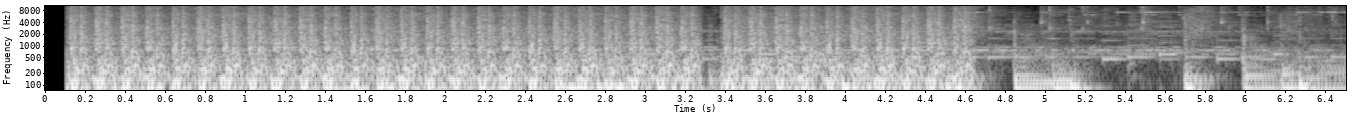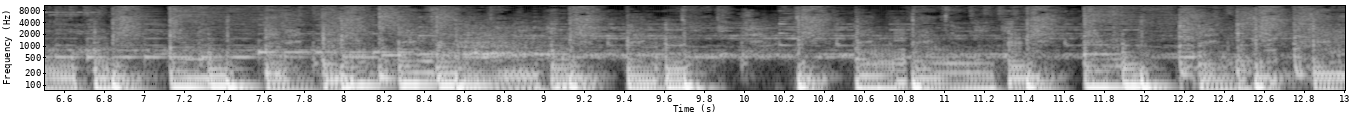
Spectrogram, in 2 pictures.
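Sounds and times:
rapid machine-gun fire: 0.1s - 4.8s
electronic music with heavy bass: 6.0s - 13.0s.

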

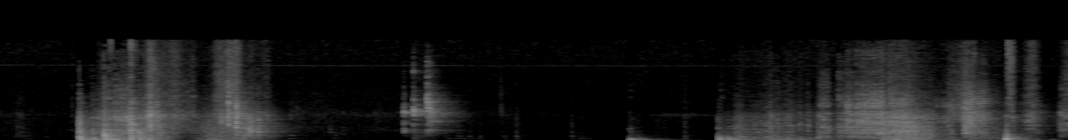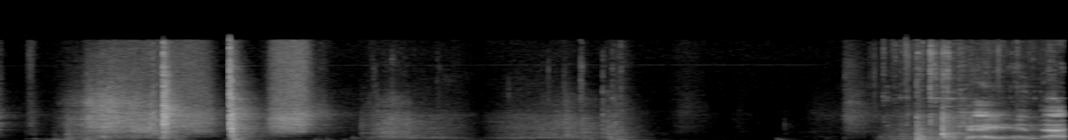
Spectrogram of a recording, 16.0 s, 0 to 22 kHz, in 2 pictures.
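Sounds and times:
drawer sliding: 0.8s - 2.2s, 5.5s - 7.8s, 8.4s - 13.0s.

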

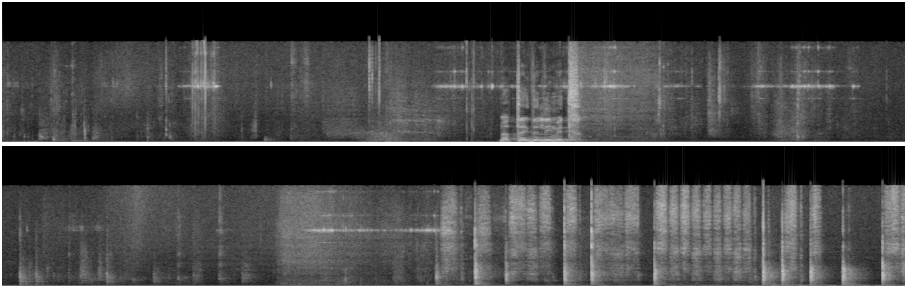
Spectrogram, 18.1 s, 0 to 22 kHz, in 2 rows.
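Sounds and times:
low electrical hum: 0.0s - 18.0s
chalk scratching and tapping on board: 13.4s - 18.0s.

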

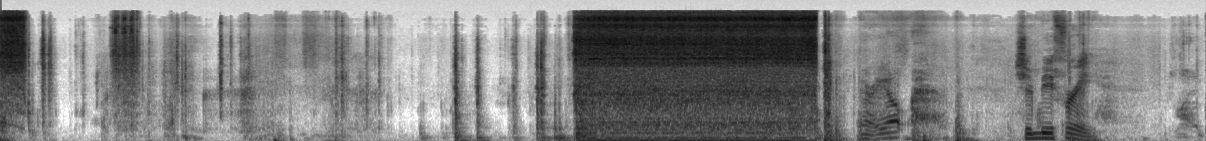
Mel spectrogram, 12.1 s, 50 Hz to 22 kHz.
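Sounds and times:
cordless electric ratchet running: 0.0s - 0.3s, 5.7s - 8.2s.

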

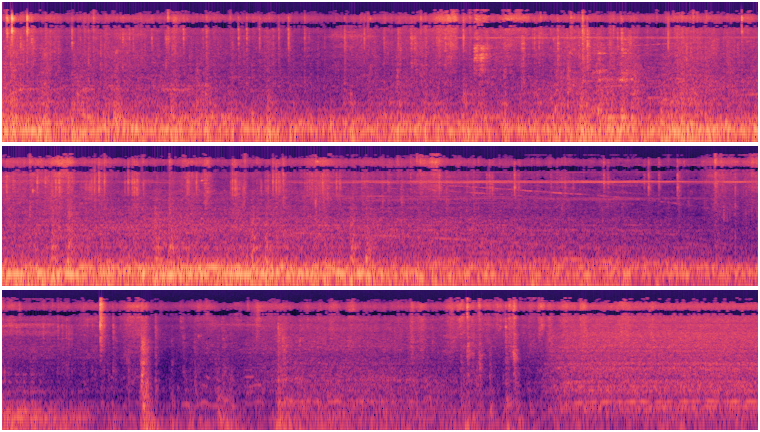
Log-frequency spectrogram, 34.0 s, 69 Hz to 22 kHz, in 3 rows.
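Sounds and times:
tram rumbling along track: 0.0s - 34.0s
falling electric whine: 15.6s - 23.8s.

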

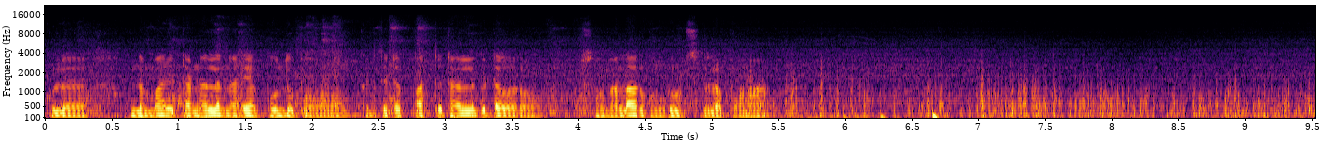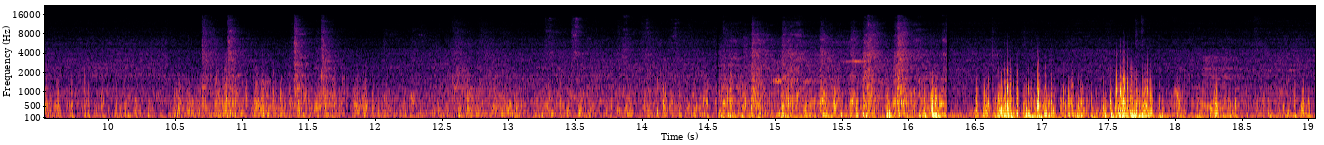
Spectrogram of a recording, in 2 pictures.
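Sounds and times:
train rumble in tunnel: 0.0s - 19.0s
wheels clacking over rail joints: 0.3s - 5.0s, 10.4s - 16.3s.

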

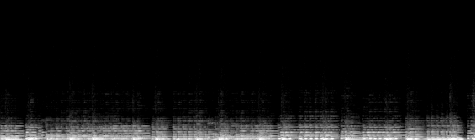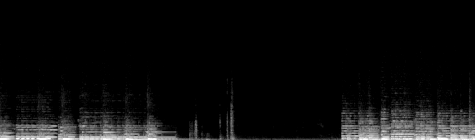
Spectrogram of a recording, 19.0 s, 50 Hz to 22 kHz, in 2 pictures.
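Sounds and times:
plucked string instrumental music: 0.0s - 14.1s, 16.3s - 19.0s
faint string plucks: 0.0s - 14.2s.

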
